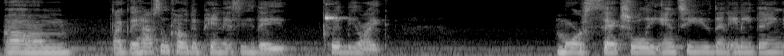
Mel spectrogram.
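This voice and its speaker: A woman giving a casual, rambling tarot reading to her viewers, her voice going a bit hoarse. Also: medium pitch. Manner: chatty, rambling, frequent fillers. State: voice getting hoarse. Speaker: tarot reader.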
